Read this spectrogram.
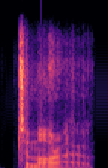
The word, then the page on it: tomorrow: British English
